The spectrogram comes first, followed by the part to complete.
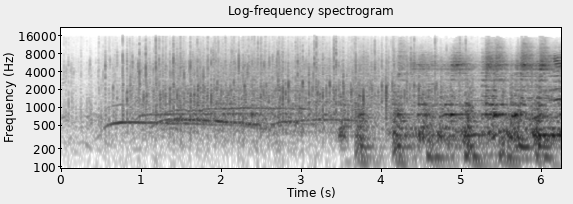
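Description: Audience applause and cheering, loud and crackling. About four seconds in, a Korean pungmul folk band's music comes in: a reedy, bagpipe-like wind instrument with drums.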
